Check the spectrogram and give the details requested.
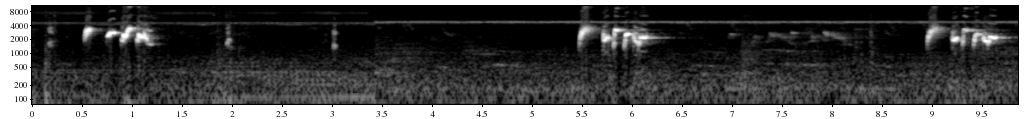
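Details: A Red-whiskered bulbul decoy bird, trained for morning singing and in high-spirited condition, repeats a clear chirpy phrase of about five fast descending-and-rising whistles three times, spaced roughly four seconds apart, against a thin constant high tone.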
